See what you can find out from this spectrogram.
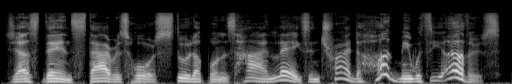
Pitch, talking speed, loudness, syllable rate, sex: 145 Hz, 210 wpm, -18 LUFS, 4.3 syllables/s, male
